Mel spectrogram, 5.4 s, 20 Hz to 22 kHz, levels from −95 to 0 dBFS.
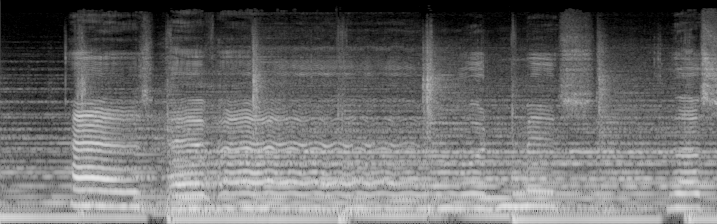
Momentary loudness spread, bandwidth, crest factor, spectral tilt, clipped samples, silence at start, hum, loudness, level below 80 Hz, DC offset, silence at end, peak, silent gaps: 8 LU; 16 kHz; 16 dB; -5 dB/octave; under 0.1%; 0 s; none; -16 LUFS; -28 dBFS; under 0.1%; 0 s; 0 dBFS; none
